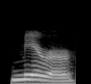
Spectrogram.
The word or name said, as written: mirror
